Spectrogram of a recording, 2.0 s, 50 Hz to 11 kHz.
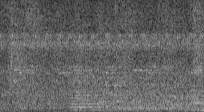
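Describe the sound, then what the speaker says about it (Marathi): A train pulls into platform 2 at Juinagar station in Navi Mumbai, a steady loud rumble of wheels and carriages that swells slightly as it draws close, with a faint tonal squeal and no clear talk. "आपली ट्रेन आली"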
